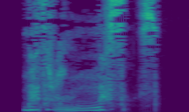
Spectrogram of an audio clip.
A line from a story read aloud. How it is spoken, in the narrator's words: he breathed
